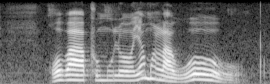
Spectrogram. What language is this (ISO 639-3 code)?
nso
